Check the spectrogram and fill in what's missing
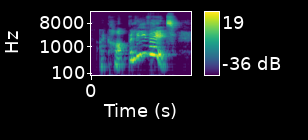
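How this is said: The pitch rises at the end. The speaker is happy and excited. "With a rising intonation"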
